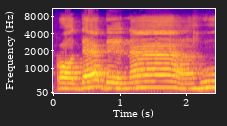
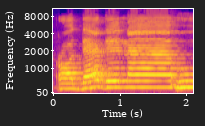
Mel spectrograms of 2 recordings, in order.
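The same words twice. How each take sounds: First: The final hu vowel is drawn out long. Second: The final hu vowel is short. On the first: The speaker calls it wrong. "yang demikian salah karena hu di sini pendek" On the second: The speaker calls it right. "hunya pendek ya"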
